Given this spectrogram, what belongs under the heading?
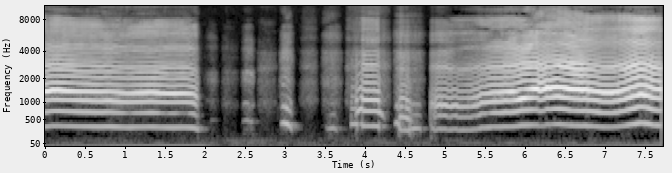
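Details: Royalty-free sound effect of a baby crying: a sustained, high-pitched wail, then brief whimpers and catches of breath, then a second long wail.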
